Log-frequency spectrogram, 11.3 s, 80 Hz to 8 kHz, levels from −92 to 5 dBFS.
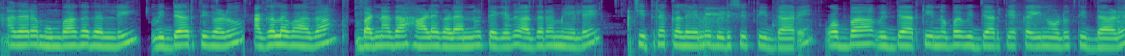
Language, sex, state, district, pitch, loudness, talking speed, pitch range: Kannada, female, Karnataka, Chamarajanagar, 195 Hz, -19 LUFS, 90 wpm, 190-205 Hz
